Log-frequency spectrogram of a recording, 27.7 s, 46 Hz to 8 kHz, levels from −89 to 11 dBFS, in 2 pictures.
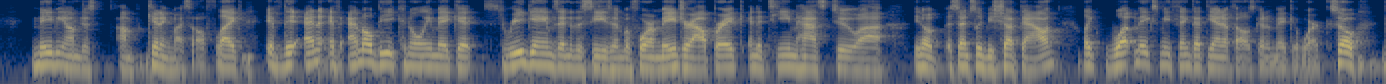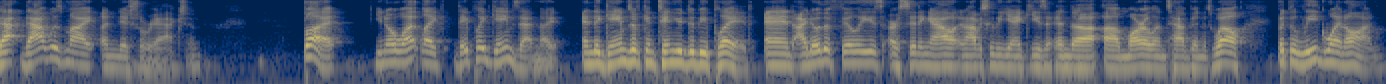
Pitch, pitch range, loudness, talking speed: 135 Hz, 125-155 Hz, -22 LUFS, 215 wpm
